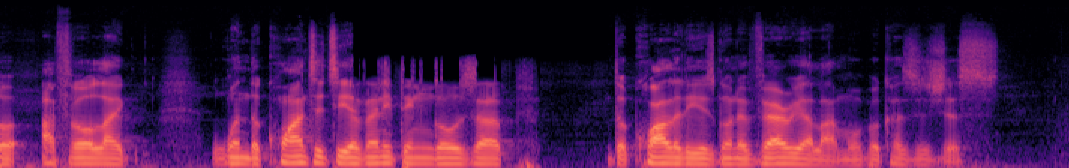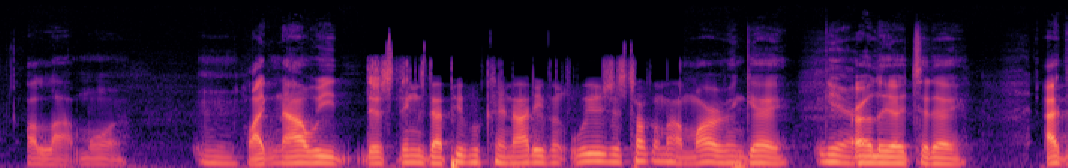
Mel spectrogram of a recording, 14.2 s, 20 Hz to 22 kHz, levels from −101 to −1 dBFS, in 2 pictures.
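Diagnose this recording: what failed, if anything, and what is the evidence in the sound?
Bluetooth SBC bit pool drop at the codec: at 2.34–4.05 s and 9.56–11.67 s, the speech dulls and turns gritty as upper sub-bands starve, fitting a bit pool near 7.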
